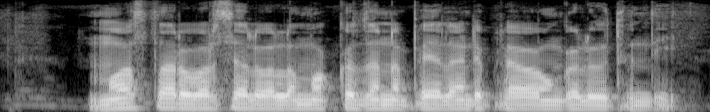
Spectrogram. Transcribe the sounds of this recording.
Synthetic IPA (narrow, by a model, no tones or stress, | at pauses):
mɔːst̪aːɾʋɐɾʂaːlɐʋɐlːɐmɔkːɐd͡ʒɔnːɐpɐjɛlaːɳʈipɾɐbaːʋɐmɡɐluɡut̪und̪ḭ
